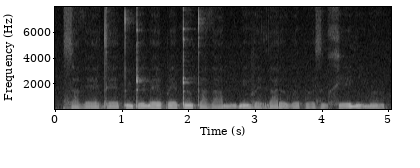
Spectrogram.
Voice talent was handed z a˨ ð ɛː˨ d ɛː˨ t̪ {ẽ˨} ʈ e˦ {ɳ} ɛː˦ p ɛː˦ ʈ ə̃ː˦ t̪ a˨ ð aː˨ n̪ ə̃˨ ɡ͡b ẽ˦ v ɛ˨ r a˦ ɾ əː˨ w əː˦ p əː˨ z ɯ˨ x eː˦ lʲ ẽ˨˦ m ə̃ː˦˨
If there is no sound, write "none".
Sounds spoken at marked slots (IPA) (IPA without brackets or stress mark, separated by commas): ẽ˦, ɳ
